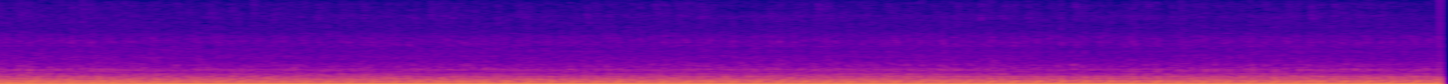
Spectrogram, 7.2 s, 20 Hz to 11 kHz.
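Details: Camaro ZL1 1LE V8, started after 6 months of storage, tank full of ethanol-free 93 octane: catches within a second and settles straight into a deep, steady idle with no misses or knocks. Normal cold start.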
